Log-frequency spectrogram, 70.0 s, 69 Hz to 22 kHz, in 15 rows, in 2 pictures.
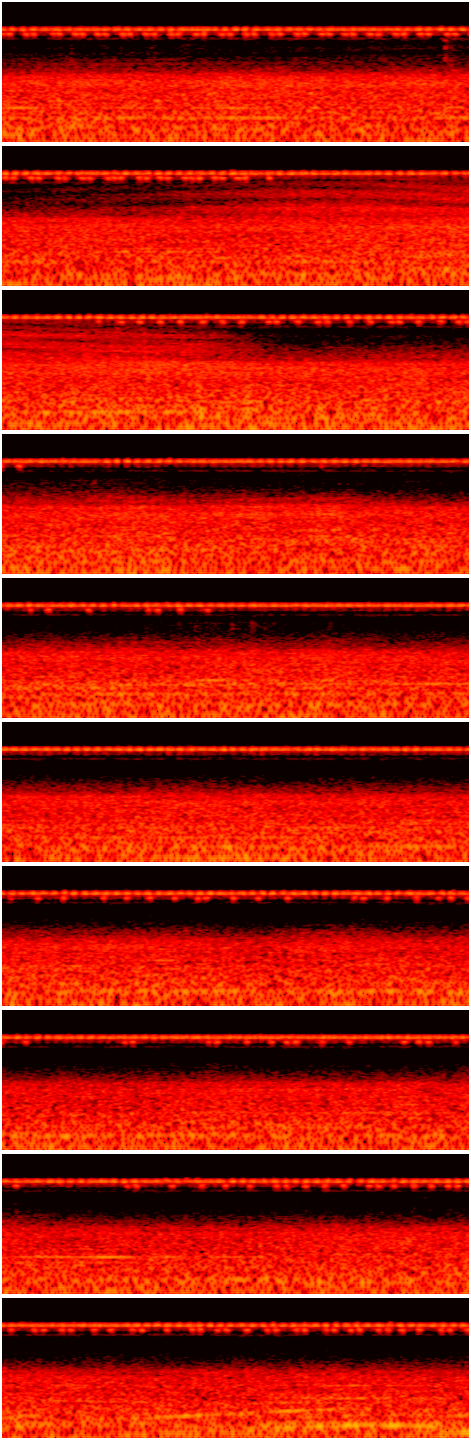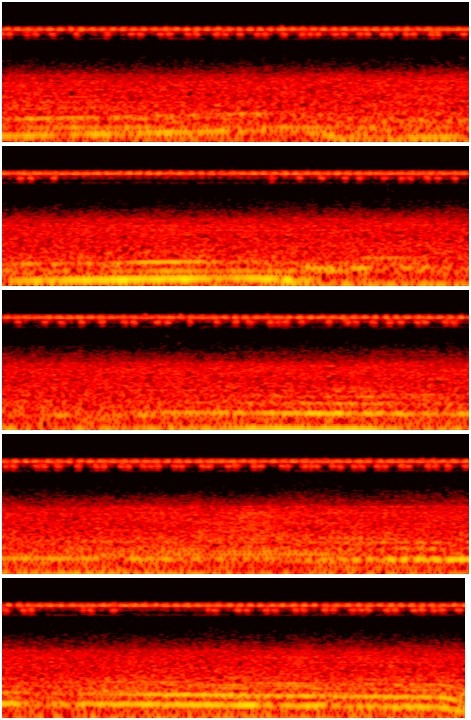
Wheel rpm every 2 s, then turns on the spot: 0, 0, 0, 0, 0, 0, 0, 0, 0, 0, 0, 0, 0, 0, 0, 0, 0, 0, 0, 0, 0, 0, 0, 0, 0, 0, 0, 0, 0, 0, 0, 0, 0, 0, 0.
none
